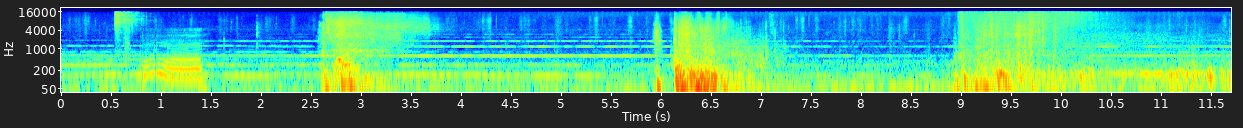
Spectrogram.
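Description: An exploding palm attack in a video game lands as three crashing, bursting impacts spaced a few seconds apart over a steady tonal music bed.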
